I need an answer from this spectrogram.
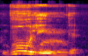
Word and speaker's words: bowling: le bowling. le bowling. أنا هنا يا ولاد بنطق ال OW بنطقها أو، يعني بو.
